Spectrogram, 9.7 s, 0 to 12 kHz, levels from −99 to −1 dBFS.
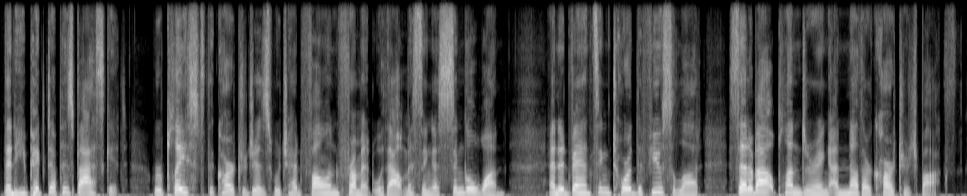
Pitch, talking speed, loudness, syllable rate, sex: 225 Hz, 185 wpm, -20 LUFS, 6.3 syllables/s, female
